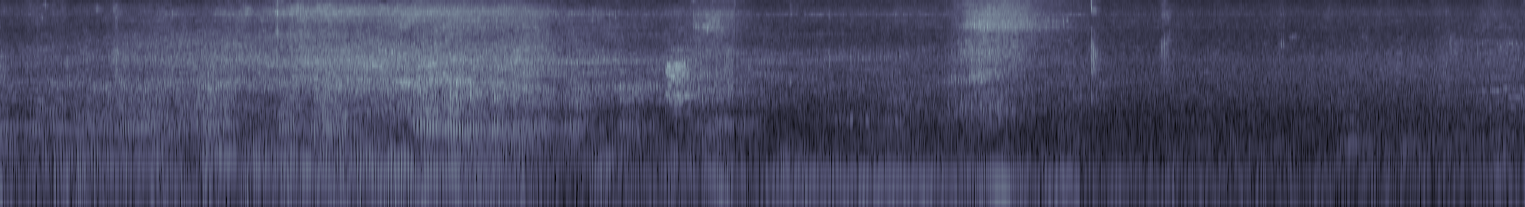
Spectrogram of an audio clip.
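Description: A car engine running close by, loudest about four seconds in and then fading away, with a brief rush of noise about ten seconds in.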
